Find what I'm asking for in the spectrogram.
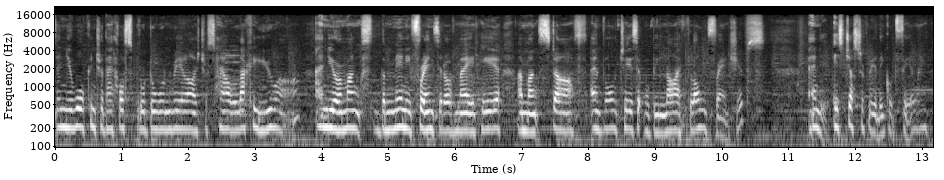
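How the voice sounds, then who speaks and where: A woman at a moderate pace with fairly even intonation, music playing in the background. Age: 80s+. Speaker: hospital volunteer. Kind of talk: interview answer. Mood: warm, reflective. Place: hall.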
